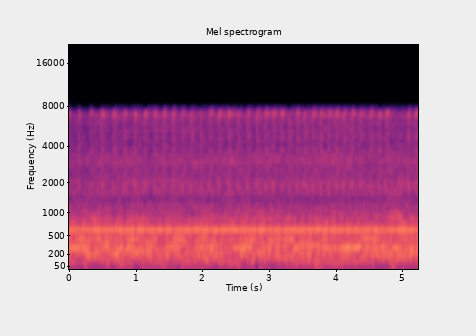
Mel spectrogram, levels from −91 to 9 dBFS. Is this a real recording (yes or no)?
yes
